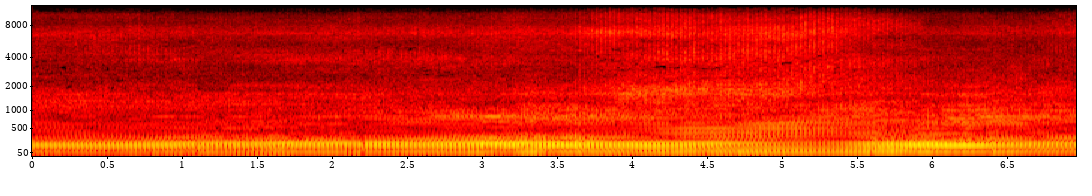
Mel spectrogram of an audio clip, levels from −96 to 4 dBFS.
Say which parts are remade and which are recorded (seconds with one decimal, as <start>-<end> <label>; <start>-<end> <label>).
0.0-1.1 recorded; 1.1-2.2 remade; 2.2-3.0 recorded; 3.0-3.7 remade; 3.7-5.6 recorded; 5.6-6.4 remade; 6.4-7.0 recorded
